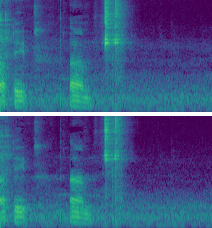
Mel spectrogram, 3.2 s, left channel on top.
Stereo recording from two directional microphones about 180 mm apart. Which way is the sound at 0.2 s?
Centre (ahead or behind).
